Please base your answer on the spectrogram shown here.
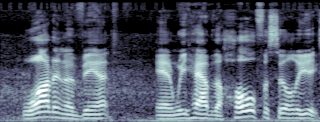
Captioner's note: um uh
